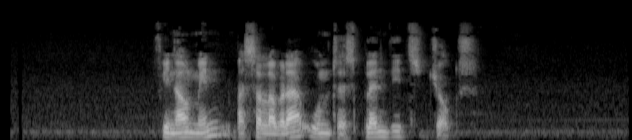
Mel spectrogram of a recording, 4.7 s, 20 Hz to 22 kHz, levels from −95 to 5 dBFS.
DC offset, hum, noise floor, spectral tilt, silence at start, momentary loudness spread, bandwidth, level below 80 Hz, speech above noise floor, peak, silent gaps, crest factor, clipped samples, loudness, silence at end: under 0.1%; none; -66 dBFS; -4.5 dB/octave; 1.15 s; 13 LU; 11.5 kHz; -76 dBFS; 37 dB; -10 dBFS; none; 22 dB; under 0.1%; -29 LUFS; 1.2 s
